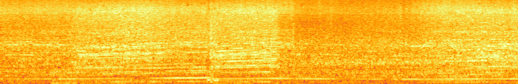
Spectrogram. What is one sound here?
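A racing car engine drones steadily, shifting in pitch as the car changes gear.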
